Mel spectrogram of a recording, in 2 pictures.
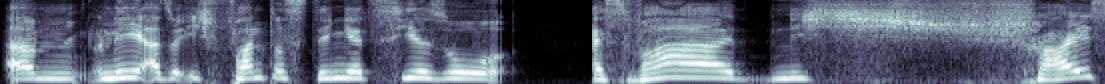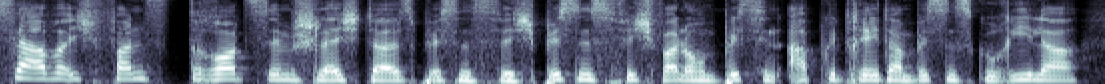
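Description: A man's voice: high voice, normal speed, fairly bright tone, dry recording, clean studio sound. A young man co-hosting a casual anime review, bantering in a crude, mocking, slangy way. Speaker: co-host of an anime review talk.

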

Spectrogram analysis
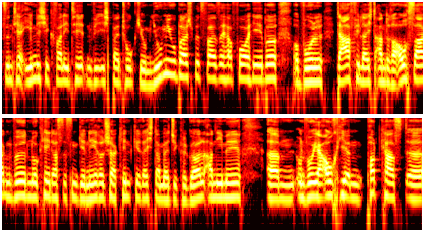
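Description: A man's voice: on the high side, darkish tone, no room sound, studio quality. A man co-hosting a podcast in casual chat, hesitant and reflective with fillers. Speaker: podcast co-host.

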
